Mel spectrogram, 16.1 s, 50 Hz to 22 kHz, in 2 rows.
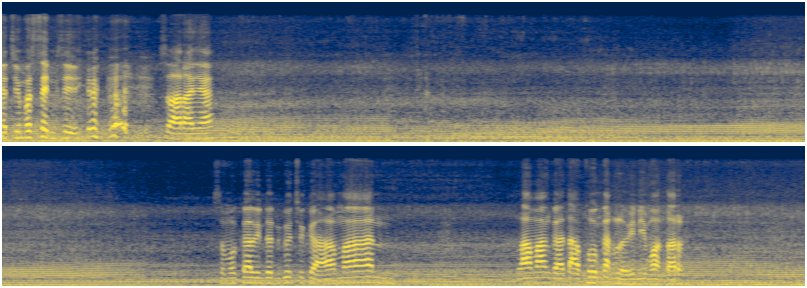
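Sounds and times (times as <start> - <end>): scooter engine cruising: 0.0 - 16.0.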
